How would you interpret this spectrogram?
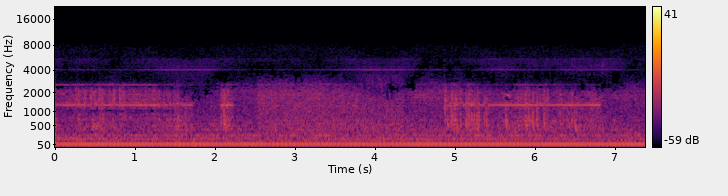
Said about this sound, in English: That static and whistle the astronauts on the surface of the moon can hear also.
